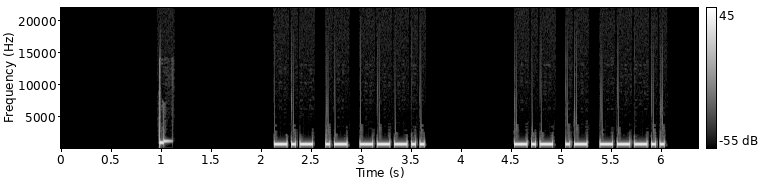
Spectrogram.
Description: Morse code, heard as a keyed tone, about 28 wpm, 700 Hz. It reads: KA8 KA8
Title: USA Call Sign Prefixes - Repeated 2x - 28wpm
